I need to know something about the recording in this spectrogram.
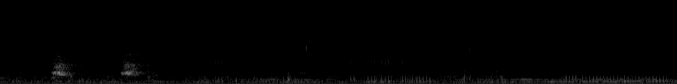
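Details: Skittles, a cat being clicker trained to ring a bell, purring in a low, steady rumble, with two short higher tonal blips near the start and faint room noise.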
